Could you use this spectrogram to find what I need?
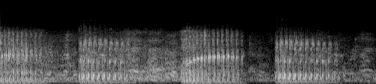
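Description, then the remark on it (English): A cartoon pet dinosaur named Dino snores loudly, with four long, rumbling, growly breaths following one another in a steady rhythm, and no talking over them. “Now Dino has to start snoring.”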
